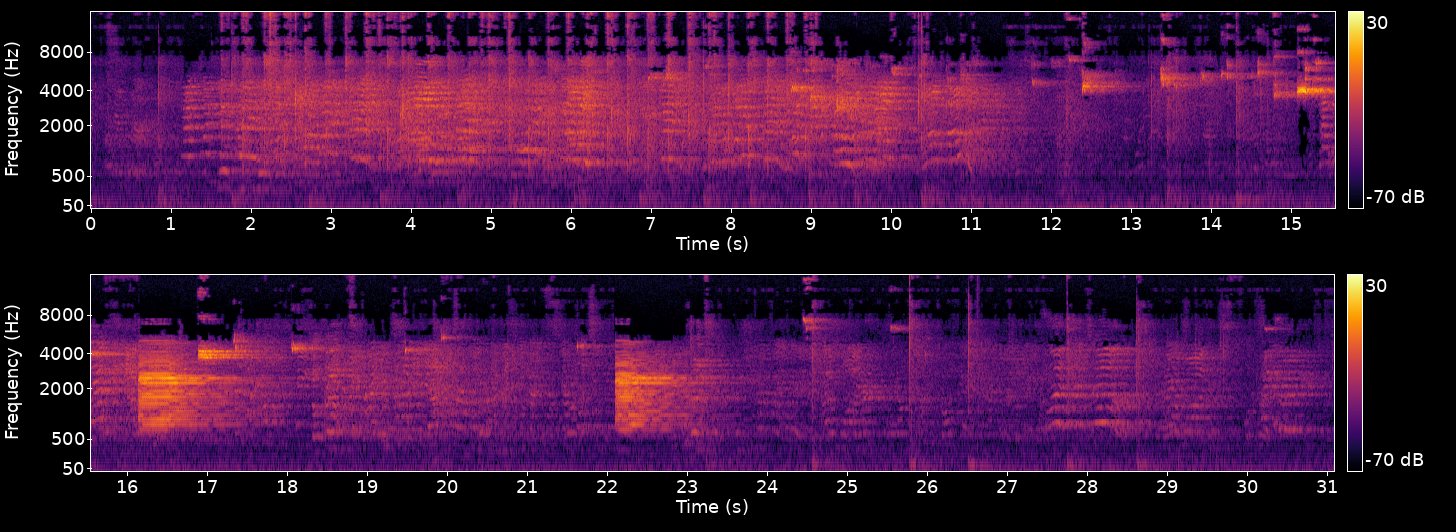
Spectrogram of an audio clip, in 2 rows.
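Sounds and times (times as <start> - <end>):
voices calling out in a hall: 0.0 - 26.4
sneakers squealing on court: 11.7 - 18.4
basketball bouncing: 25.8 - 26.8, 27.7 - 27.9, 28.6 - 28.8.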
